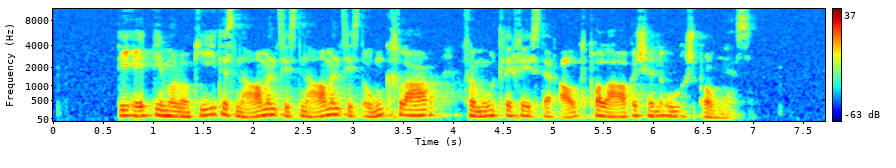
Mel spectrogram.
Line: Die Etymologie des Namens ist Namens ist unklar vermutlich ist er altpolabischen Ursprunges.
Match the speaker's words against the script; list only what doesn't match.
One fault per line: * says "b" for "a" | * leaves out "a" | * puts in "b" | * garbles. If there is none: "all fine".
all fine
